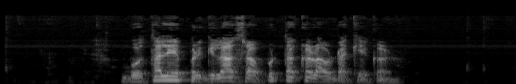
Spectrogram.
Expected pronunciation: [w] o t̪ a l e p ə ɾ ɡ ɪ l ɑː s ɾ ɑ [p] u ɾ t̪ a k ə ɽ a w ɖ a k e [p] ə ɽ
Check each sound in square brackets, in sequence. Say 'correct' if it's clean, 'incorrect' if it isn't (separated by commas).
incorrect, correct, incorrect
